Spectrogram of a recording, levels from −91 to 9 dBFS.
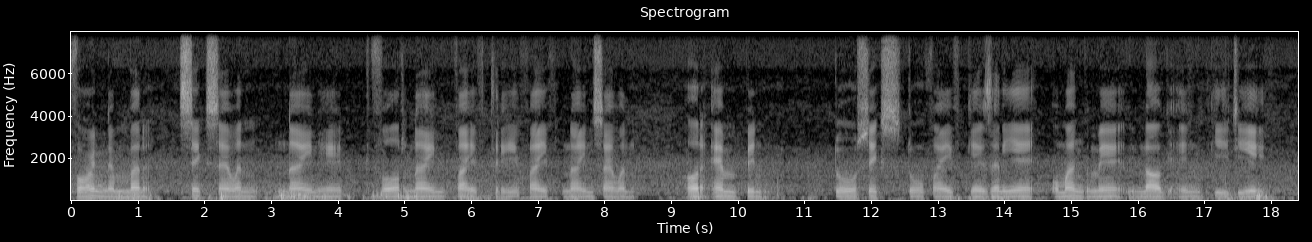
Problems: constant background noise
